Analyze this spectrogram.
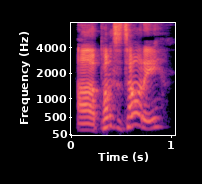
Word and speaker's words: Punxsutawney: You might not hear it phonetically, but there is an X in the middle of the word Punxsutawney. Yes. Punxsutawney, it comes from the two words in the Algonquin language.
